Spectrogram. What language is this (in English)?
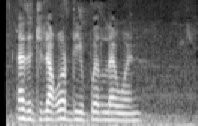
Kabyle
